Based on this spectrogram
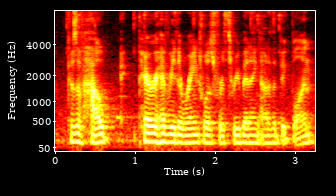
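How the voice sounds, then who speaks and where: Somewhat breathy and at medium pitch, a man talks at a very fast pace. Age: 20s. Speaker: poker streamer. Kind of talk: live stream commentary with chat. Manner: casual, conversational.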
